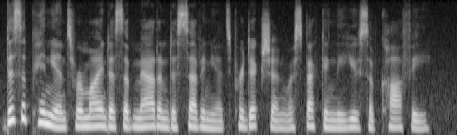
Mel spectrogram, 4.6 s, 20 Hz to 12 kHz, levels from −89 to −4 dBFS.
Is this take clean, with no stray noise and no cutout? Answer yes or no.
yes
